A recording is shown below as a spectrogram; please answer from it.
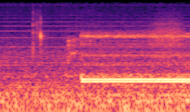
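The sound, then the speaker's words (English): Cell phone tones while calling someone: a couple of brief electronic beeps, then a steady, sustained two-pitched tone holding to the end, with no talk. “I'm going to try to see if I can get him myself on the cell phone”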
